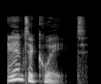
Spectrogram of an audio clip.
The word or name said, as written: antiquate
